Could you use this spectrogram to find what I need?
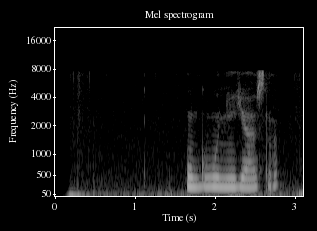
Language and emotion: Russian, neutral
